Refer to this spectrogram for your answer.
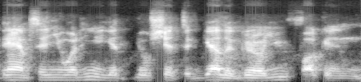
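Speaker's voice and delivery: normal talking voice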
